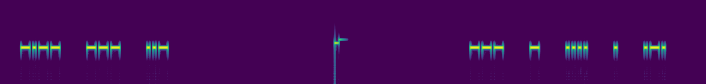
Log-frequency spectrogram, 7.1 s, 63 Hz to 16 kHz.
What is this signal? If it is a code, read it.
Morse code, heard as a keyed tone, about 37 wpm, spaced as for 22 wpm, 690 Hz. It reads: YOU OTHER
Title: 3x Character Spacing - Top 100 Words - 40wpm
